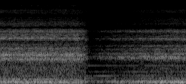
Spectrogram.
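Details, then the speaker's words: New FEASTO Roamer portable propane grill on a 1 lb bottle, regulator on-off valve opened: steady gas hiss, spark, brief dip as it lights, then even rushing flame; burner fires right up and runs normally. "Now, should be able to hear some gas. Listen to that. Spark. Fires right"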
